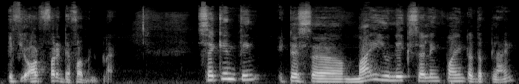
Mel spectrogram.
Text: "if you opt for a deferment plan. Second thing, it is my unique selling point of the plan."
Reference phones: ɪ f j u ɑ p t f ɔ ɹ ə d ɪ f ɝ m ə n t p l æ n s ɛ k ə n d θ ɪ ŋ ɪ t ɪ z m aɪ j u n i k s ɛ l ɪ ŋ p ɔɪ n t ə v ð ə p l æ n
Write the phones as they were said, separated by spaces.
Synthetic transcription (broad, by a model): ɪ f j u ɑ t f ɔ ɹ ə d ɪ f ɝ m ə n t p l æ n s ɛ k ə n d t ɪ ŋ ɪ t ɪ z m aɪ j u n i k s ɛ l ɪ ŋ p ɔɪ n t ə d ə p l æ n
